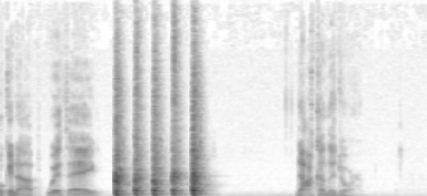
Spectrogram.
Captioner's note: knocking forcefully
